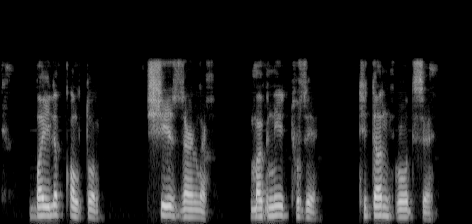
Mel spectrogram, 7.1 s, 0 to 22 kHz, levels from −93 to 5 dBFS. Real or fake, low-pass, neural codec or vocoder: fake; 7.2 kHz; codec, 16 kHz, 8 kbps, FunCodec, trained on LibriTTS, 25 frames a second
